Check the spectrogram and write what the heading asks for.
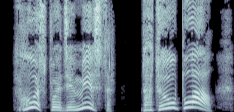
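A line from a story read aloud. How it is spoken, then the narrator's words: Exclaiming. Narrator (Russian): воскликнул Том Каллен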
